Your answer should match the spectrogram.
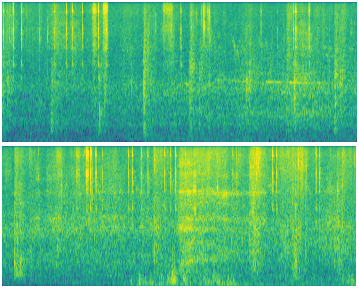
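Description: Footsteps over rubble and gravel, with scattered short clicks and scuffs; a louder low rumble rises in the last few seconds.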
